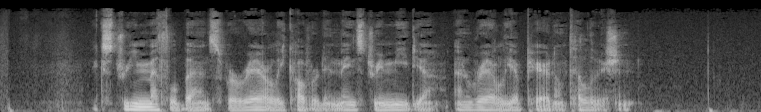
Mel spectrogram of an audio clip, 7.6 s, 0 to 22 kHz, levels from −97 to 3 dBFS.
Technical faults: none

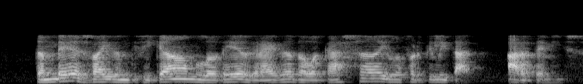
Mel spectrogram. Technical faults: none

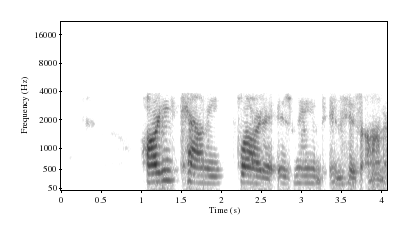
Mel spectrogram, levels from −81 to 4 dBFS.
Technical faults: G.723.1 codec

